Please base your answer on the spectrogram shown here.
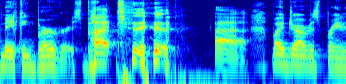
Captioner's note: laughs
